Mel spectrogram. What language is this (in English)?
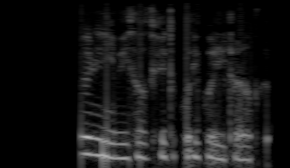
Japanese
